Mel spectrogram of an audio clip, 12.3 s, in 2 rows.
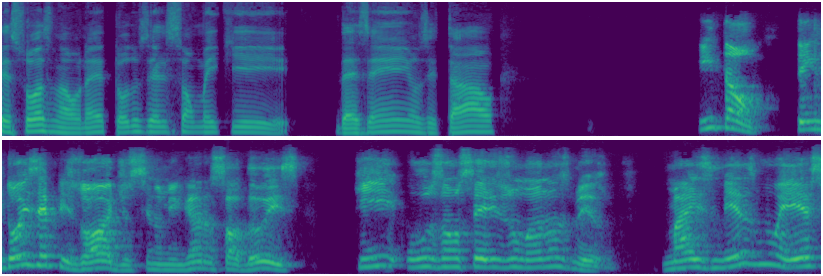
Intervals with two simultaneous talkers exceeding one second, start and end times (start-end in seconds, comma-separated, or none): none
